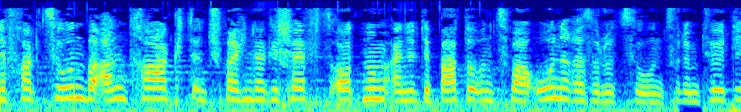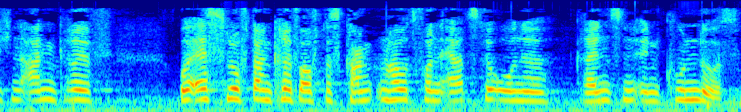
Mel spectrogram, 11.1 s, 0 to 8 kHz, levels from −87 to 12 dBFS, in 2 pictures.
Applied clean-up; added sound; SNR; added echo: none; Wind / Fire; 18 dB; none.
